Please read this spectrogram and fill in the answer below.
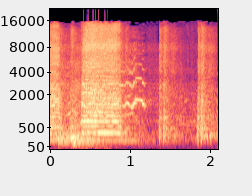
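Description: Marching band brass holding a loud, sustained note that cuts off about a second in. Quieter voices follow, and a single sharp hit comes near the end.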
